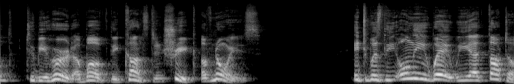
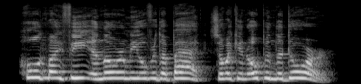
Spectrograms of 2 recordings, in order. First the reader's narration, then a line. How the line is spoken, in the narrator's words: Cassie yelled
